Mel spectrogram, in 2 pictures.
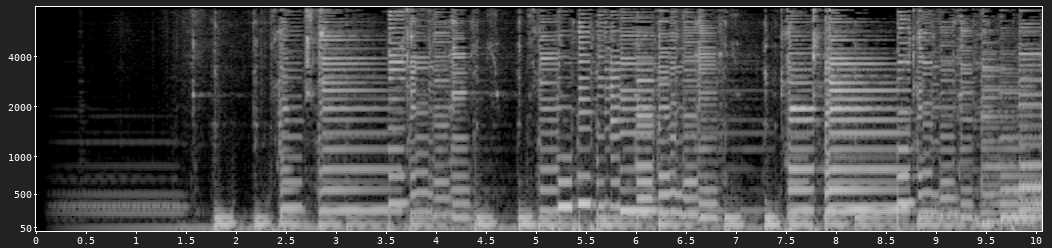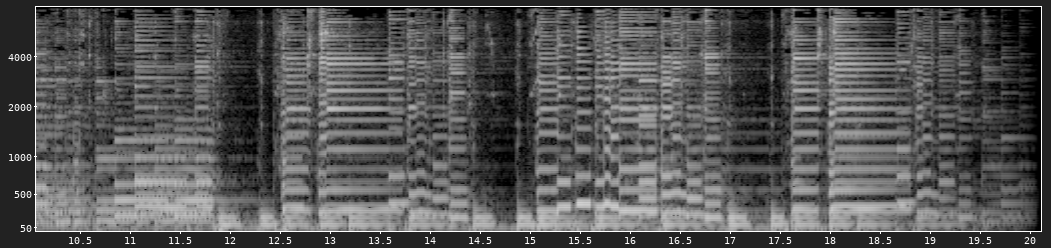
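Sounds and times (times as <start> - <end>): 
blues music: 0.2 - 20.0.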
